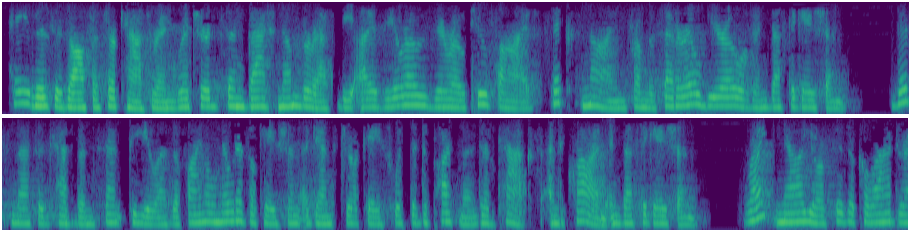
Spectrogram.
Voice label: IRS voicemail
